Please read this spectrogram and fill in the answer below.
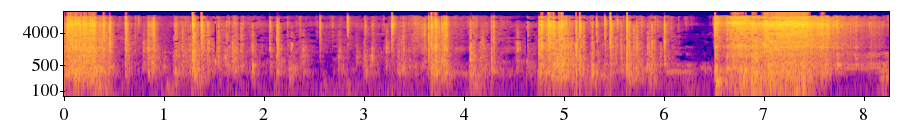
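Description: Light clinks and taps of a handcuff chain and small hard pieces, then near the end a sudden loud crash of a car's window glass breaking, lasting about a second.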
